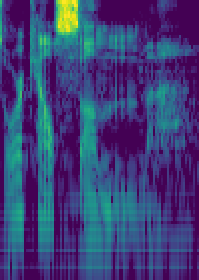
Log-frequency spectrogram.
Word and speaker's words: orichalcum: Do I see a K in that? No, it's orichalcum. Soft C.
